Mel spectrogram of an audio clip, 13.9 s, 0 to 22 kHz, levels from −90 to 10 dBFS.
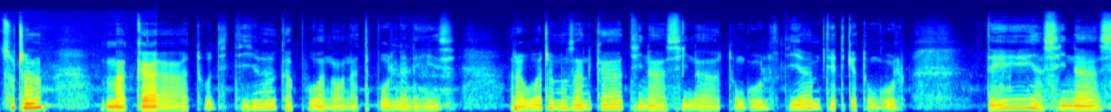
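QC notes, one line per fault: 1.95 s to end, sudden gain jump: speech and background noise drop together by about 8 dB in one step, no fade, likely an unramped gain change.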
